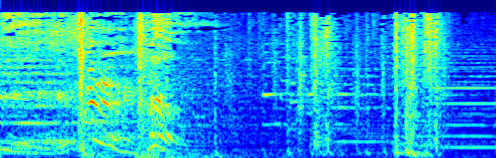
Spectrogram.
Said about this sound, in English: Zugor leaps out of a hole and bounces off the heads of Gunda and her sons, knocking them out.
